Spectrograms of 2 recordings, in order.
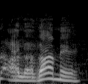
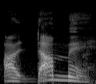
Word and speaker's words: Aldame: Running behind the blocking of Ruben Aladame, or 77. Give me the correct pronunciation, Ruben. Ruben Aldame. Oh, Aldame. Okay. Aldame. It's not Alibaba, not Aladame. It's Aldame. Vic, we're going to have to Aldame.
